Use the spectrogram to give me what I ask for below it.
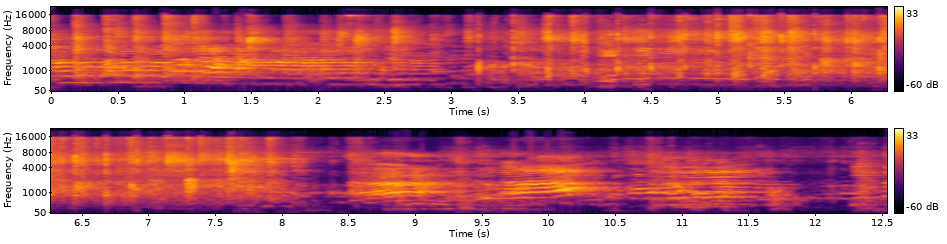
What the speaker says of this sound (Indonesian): Tepuk tangan untuk teman-teman sekalian.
